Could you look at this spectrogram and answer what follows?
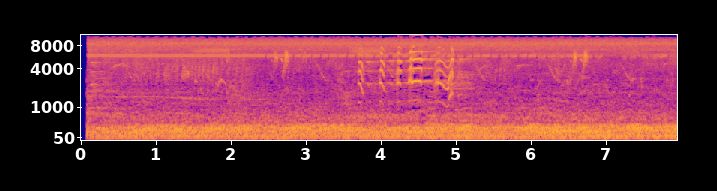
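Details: Richard's pipit (Anthus richardi) perched on a wire in India gives a brief burst of harsh, scratchy call notes over a steady high insect hiss and low wind rumble.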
